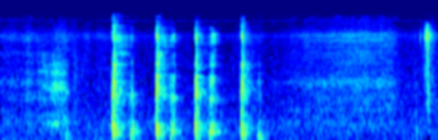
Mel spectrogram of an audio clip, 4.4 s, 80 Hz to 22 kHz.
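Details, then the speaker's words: Brief irregular bursts of short coughs and throat noises, a vocal tic in a 31-year-old adult with Tourette syndrome, mostly motor tics, tics beginning at about age 9. "I have mostly physical, or I guess motor tics, but I do have vocal tics as well, the coughing and some other noises."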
